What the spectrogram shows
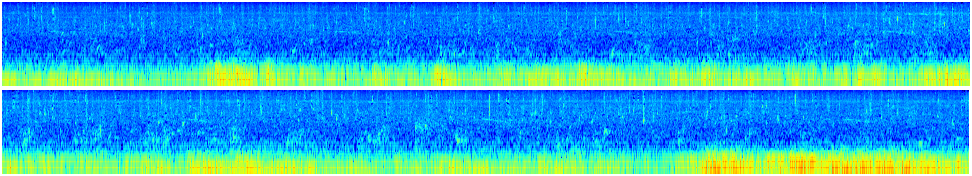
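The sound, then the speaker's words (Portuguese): Steady trickling water from a small stream at a river spring, continuous, with a fuller gurgling surge near the end and no voices. “Continuamos dentro da água, junto à nascente”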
